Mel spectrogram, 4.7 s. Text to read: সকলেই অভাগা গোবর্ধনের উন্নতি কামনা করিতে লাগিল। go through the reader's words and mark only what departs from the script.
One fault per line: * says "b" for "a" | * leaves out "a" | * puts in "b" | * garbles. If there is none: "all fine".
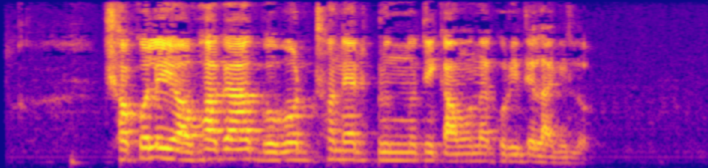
all fine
